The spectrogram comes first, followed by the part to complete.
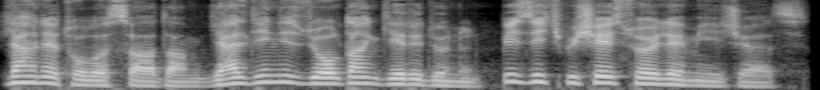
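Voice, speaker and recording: A man's voice: medium pitch, very animated, fast, voice pushed up, natural voice. A man voicing a cold, scornful young woman in an audiobook, speaking in a cutting, contemptuous manner.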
